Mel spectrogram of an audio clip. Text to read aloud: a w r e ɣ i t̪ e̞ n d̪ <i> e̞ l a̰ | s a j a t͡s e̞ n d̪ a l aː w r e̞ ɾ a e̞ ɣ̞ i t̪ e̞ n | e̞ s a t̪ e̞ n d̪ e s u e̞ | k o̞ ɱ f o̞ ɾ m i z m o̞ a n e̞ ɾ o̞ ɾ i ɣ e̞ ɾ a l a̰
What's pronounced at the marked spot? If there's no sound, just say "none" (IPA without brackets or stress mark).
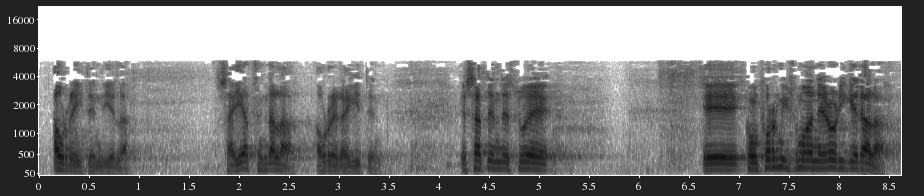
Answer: i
